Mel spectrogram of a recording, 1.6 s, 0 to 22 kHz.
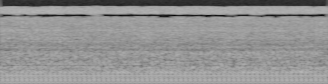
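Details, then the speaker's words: EcoFlow smart generator fitted with a propane tri-fuel kit, loaded by a hair dryer at about 1,650 W while the fuel setting is adjusted: speed rises and dips, then settles to a steady hum without surging. Normal running under load. "so okay so now we'll do the same thing you can hear the generator go up and down and there it drops a little now you can here it kind of come up and there we go now it's sounding"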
